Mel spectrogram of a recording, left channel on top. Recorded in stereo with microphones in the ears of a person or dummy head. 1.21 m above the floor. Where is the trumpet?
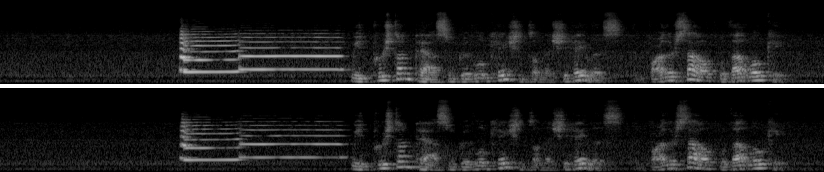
60° left (ahead or behind), 0.9 m.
